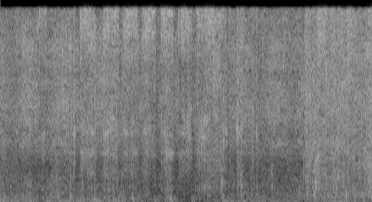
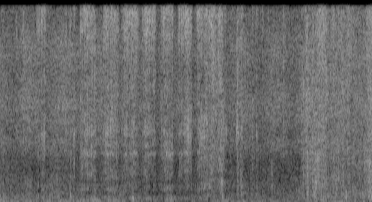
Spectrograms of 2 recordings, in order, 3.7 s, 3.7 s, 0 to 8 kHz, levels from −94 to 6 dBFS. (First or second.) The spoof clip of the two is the first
